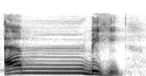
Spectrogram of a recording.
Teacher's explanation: نطبق على ميم ونجافي الشفتين عن باء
